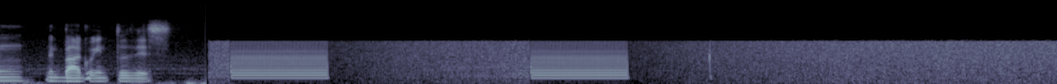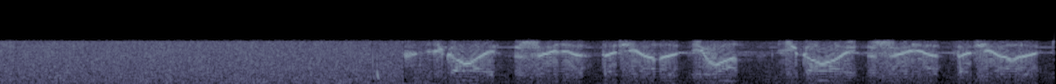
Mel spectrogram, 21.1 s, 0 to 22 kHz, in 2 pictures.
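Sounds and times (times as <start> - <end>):
speech: 0.0 - 1.8
steady static hiss: 0.0 - 21.1
electronic buzzer buzzing: 2.2 - 3.3, 4.9 - 6.3.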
